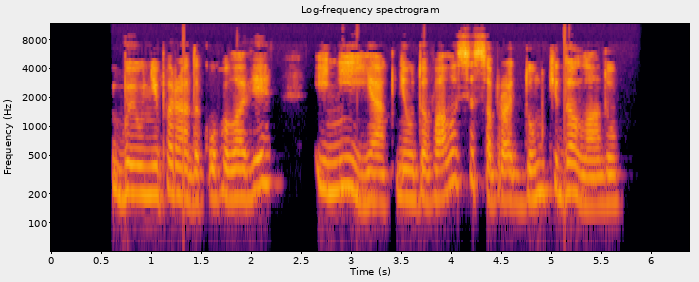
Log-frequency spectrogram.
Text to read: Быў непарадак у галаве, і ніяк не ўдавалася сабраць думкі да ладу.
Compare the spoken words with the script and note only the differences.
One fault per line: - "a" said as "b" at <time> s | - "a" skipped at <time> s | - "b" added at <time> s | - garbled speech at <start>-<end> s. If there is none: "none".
none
